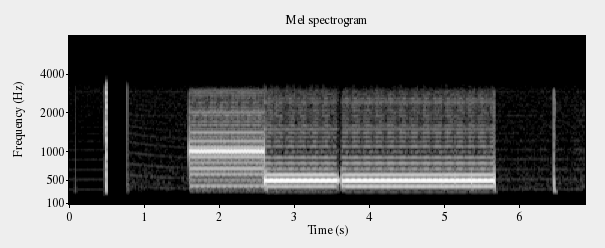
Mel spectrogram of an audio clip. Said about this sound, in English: Echo 3 Air, stand by for tones.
